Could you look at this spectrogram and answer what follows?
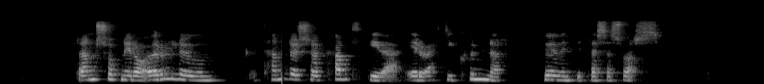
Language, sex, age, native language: Icelandic, female, 40-49, Icelandic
